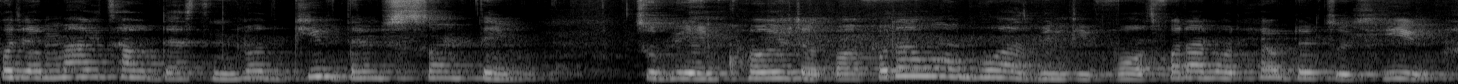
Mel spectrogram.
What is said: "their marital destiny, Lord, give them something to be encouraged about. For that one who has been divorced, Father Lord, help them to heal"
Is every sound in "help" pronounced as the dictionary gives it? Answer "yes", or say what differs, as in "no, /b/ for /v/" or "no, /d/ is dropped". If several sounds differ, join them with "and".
yes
